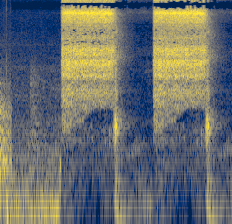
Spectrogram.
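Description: A pressure cooker holding bananas in water whistles twice, each a loud, sustained hiss of escaping steam lasting about a second, with a quiet pause between the two.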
